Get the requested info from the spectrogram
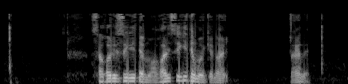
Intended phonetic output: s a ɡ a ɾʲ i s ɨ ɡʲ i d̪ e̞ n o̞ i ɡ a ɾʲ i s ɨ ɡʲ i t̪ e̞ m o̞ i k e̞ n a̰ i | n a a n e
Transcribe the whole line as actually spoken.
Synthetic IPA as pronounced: s a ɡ a ɾʲ i s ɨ ɡʲ i t̪ e̞ m o̞ a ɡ a ɾʲ i s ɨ ɡʲ i t̪ e̞ m o̞ i k e̞ n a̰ i | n a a n e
